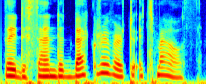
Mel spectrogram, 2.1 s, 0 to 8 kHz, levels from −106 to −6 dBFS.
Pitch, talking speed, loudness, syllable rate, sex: 200 Hz, 205 wpm, -20 LUFS, 5.0 syllables/s, female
